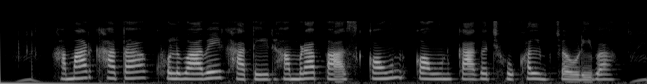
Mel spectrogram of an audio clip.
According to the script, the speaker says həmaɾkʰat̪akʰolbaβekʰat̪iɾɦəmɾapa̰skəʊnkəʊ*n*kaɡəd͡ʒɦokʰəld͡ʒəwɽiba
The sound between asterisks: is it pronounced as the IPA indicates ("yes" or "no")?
yes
